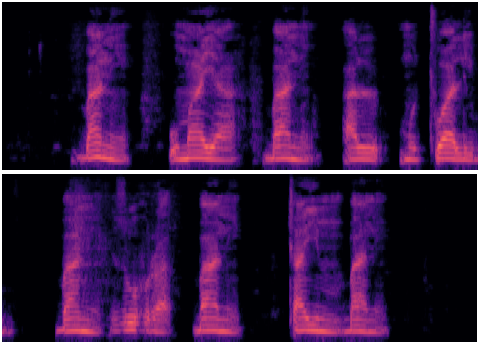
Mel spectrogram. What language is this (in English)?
Swahili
